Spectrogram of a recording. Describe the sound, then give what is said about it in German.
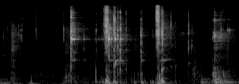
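A bottle of Guinness Hop House 13 Lager being opened with a borrowed tool: a few short, bright glassy clinks and metallic clicks in quick succession, with no one speaking. “Ähm, ja, dann öffnen wir es doch mal.”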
